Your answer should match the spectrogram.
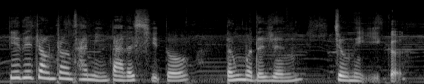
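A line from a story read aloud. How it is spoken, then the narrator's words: Singing, choked up. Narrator (Chinese): 阿妹哽咽着，歌词里说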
